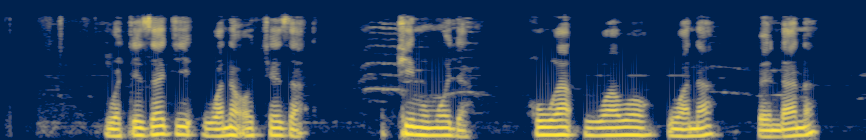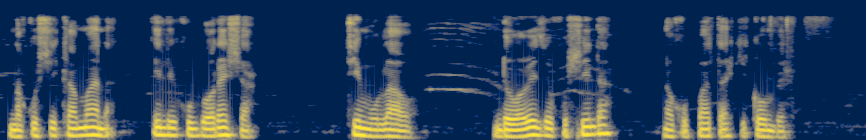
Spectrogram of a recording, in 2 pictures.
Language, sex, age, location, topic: Swahili, male, 25-35, Wajir, government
